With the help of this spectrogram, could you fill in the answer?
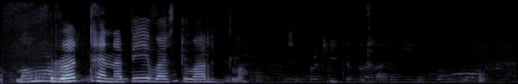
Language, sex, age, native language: Icelandic, female, 10, Icelandic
